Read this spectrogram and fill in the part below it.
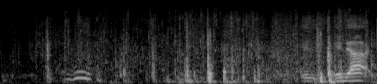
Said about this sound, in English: Rat helps Mole into the boat and he tumbles in. He tries desperately to get his balance as the boat rocks from side to side.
